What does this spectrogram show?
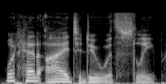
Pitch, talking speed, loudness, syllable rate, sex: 115 Hz, 255 wpm, -16 LUFS, 4.3 syllables/s, male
